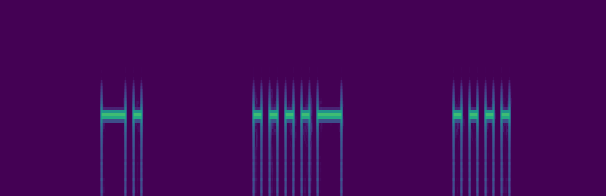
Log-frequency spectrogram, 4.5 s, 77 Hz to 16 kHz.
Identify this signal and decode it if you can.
Morse code, heard as a keyed tone, about 20 wpm, spaced as for 8 wpm, 700 Hz. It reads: N4H
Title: 074 Lesson 13e - Letter L - Three Characters 20wpm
